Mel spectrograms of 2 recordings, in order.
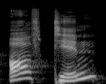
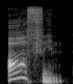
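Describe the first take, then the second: First: The T sound in the middle is pronounced. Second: The T sound in the middle is silent. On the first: The speaker calls it wrong. "She says it's not often" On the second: The speaker calls it right. "The T is silent"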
